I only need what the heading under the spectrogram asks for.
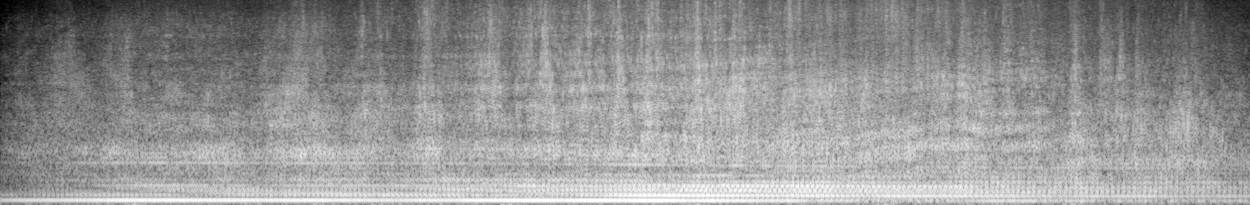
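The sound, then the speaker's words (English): A perfectly preserved, meticulously maintained World War II era propeller plane's engine drones loudly and steadily, a deep throbbing roar with a rough, buzzing texture that swells slightly midway before easing off; no voices. “shows off his perfectly preserved and meticulously maintained World War II era plane.”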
